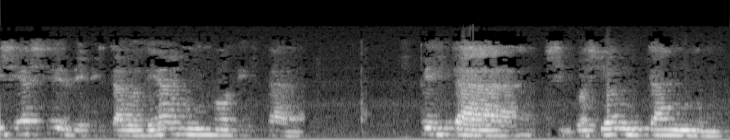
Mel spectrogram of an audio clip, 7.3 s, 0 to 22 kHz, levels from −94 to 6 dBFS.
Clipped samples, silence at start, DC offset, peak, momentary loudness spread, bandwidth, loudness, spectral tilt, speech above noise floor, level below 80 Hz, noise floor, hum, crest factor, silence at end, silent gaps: under 0.1%; 0 s; 2%; 0 dBFS; 17 LU; 7 kHz; -14 LUFS; -8 dB/octave; 33 dB; -46 dBFS; -47 dBFS; none; 14 dB; 0 s; none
